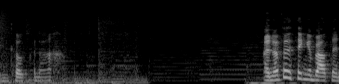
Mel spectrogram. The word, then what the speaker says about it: Kokona: a lot of people, they say Kokona. So like they say Coco and then like a little gap and then na. Whereas the actual pronunciation that I go for is Kokona, which is like ko and then a little gap and then kona.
